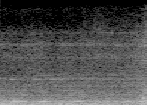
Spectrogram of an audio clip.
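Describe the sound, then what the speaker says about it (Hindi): The Shalimar Express, a passenger train on a Lahore to Multan run, coming to a halt at Sangla Hill Junction, a steady low rumble of railcars with a faint squeal from the wheels. "दोस्तों ट्रेन रुक चुकी है जी सांगला हिल जंक्शन पे"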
